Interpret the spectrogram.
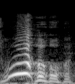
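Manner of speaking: loud exaggerated gasp of a healed girl; a big hammed-up cry of amazement; mock whoa. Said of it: "the little girl goes".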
